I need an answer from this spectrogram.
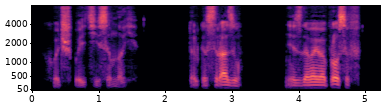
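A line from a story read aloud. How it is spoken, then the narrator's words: Muffled, hollow voice. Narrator (Russian): он глухо сказал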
